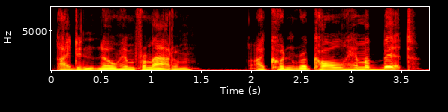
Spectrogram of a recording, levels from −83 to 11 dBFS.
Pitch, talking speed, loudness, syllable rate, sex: 165 Hz, 190 wpm, -16 LUFS, 4.5 syllables/s, male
